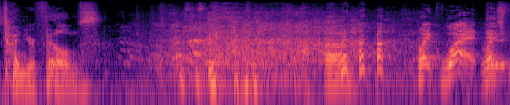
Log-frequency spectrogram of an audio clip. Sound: audience laughing

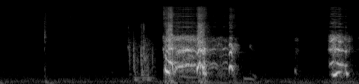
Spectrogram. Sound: laughs

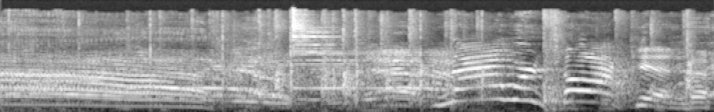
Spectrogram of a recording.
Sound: bell rings; applause

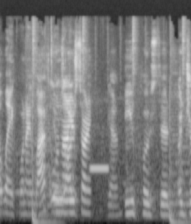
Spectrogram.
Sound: beep

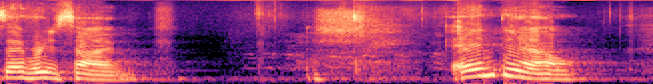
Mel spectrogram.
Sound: crowd laughs

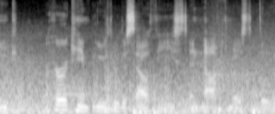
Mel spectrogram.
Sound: thunder rumbling

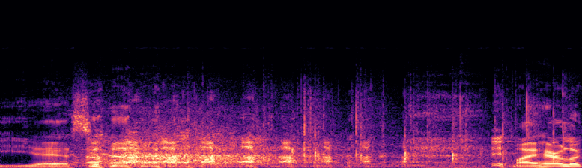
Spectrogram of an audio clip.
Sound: laughing

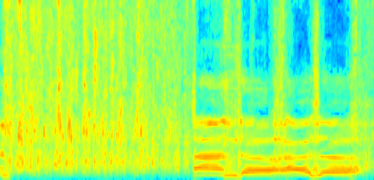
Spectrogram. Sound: applause

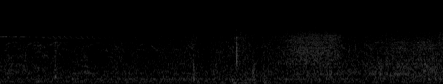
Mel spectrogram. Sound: birds chirping

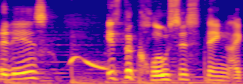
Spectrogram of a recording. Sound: whistles

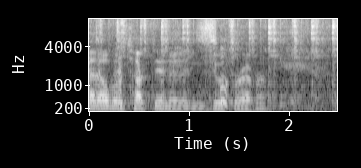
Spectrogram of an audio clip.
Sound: laughter

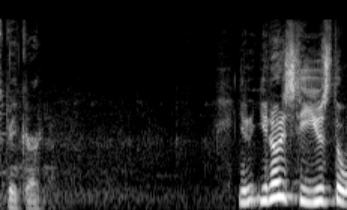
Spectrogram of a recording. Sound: laughter

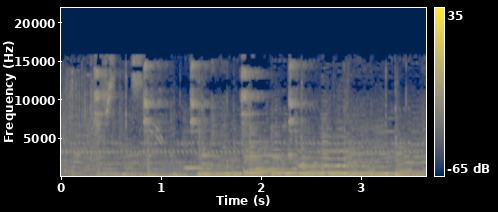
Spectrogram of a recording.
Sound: party noises

